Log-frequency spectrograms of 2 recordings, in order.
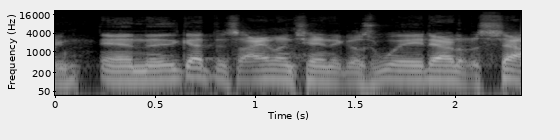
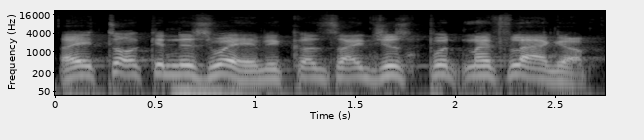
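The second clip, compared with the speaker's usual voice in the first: a put-on Russian accent, lightly done; hammed-up Russian speaker voice; mock Russian accent; 3 semitones higher, 4 dB louder than usual. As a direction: imitate the Russian clip, a bit louder. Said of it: "It sounds like that to me".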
